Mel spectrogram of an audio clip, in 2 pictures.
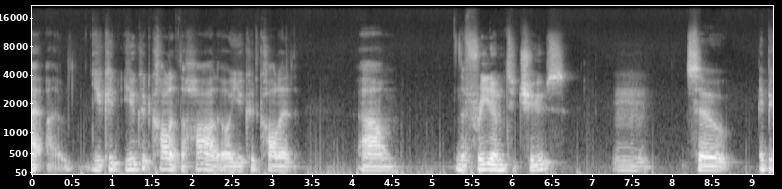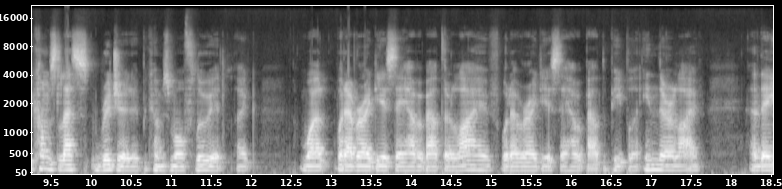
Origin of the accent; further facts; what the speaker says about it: Vienna, Austria; first language German; English is a second language; I come from Vienna, Austria, and my work there is working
